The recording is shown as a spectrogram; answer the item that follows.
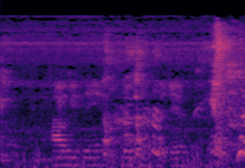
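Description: Coughing amid men's voices talking in a small room. An exhausting cough is among the symptoms of chlorine gas poisoning that the doctor lists for these patients.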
